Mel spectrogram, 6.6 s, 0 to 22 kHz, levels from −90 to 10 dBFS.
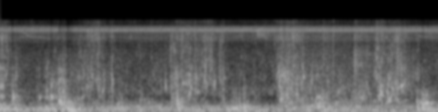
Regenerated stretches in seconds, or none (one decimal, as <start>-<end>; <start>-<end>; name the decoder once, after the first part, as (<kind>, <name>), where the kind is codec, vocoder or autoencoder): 0.0-2.8 (vocoder, Vocos); 5.0-5.4; 5.9-6.6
